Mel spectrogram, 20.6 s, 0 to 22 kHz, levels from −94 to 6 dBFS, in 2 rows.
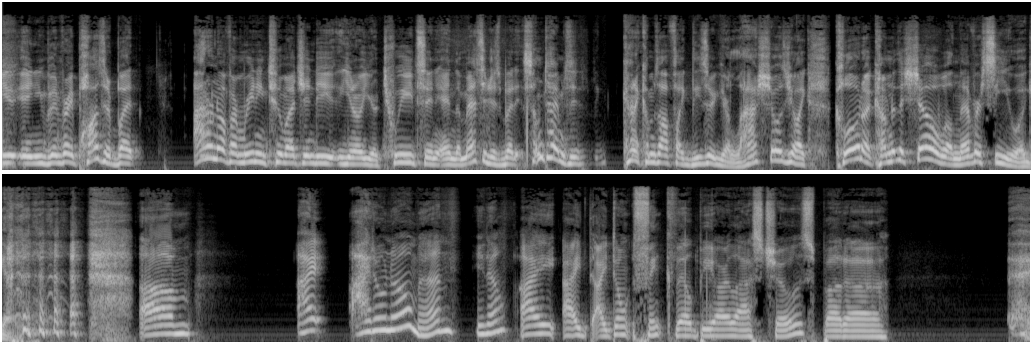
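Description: A loud pop hits at 5.25 s, then a pair of pops at 17.12 to 17.35 s, each jumping well above the sound, which carries on underneath rather than dropping out, unlike a gap or glitch. This points to likely a voltage pulse from a plug, switch or static.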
